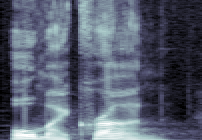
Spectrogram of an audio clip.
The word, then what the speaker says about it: Omicron: By the way, did you hear how I pronounce the name of this new COVID-19 variant, Omicron? You might also hear it pronounced Omicron. If you go back to the Greek origin of the word, the textbook way to pronounce it is Omicron.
